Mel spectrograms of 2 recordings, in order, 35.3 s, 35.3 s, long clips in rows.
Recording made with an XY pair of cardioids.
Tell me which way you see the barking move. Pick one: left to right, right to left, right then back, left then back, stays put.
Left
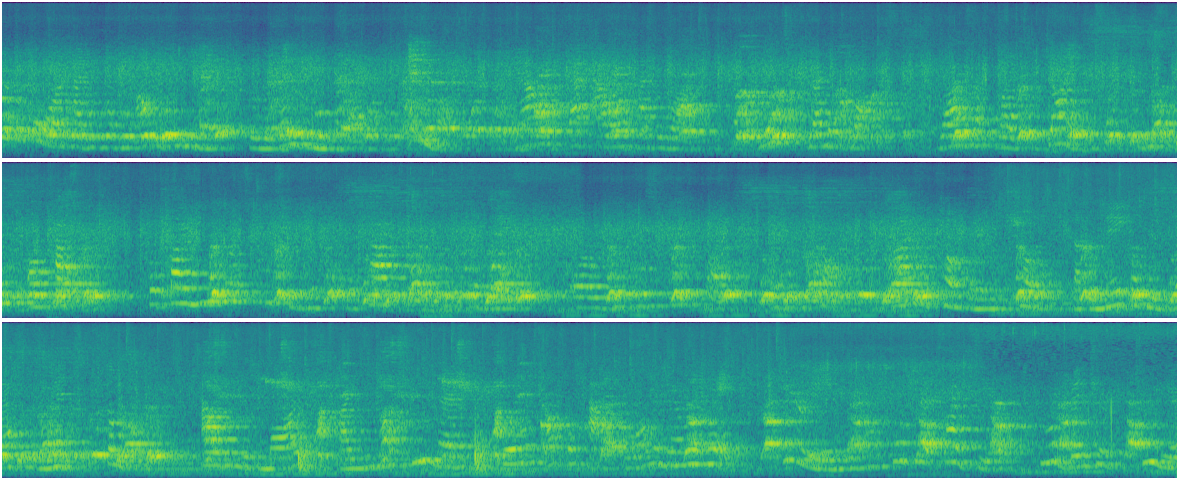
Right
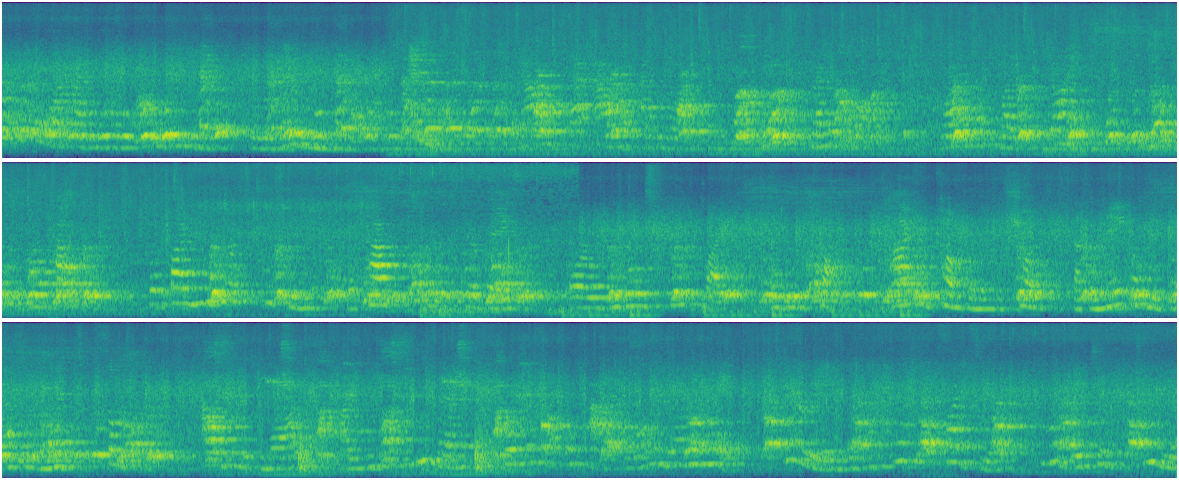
right to left.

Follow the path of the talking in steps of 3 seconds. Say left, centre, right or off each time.
left, left, left, left, centre, right, right, centre, left, left, left, left.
